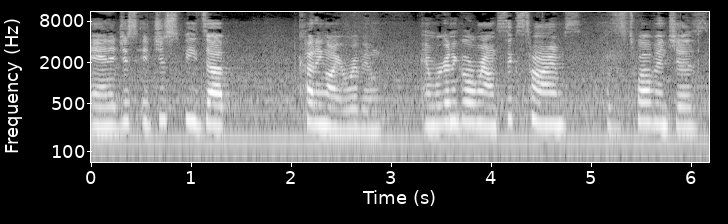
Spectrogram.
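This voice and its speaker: With noticeable background noise behind her, a woman speaks at a fairly high pitch and a fairly quick pace, with ordinary pitch variation and long, frequent pauses. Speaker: wreath maker and night nurse. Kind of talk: live craft tutorial. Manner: fast; rambling, halting with fillers.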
